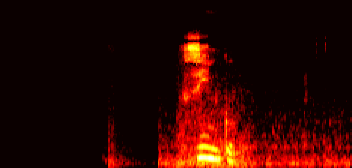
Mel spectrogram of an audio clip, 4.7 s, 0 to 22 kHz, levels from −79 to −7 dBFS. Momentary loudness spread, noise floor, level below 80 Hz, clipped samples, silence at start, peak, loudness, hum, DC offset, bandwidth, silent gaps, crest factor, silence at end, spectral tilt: 22 LU; -65 dBFS; -52 dBFS; under 0.1%; 2.35 s; -4 dBFS; -15 LUFS; none; under 0.1%; 9.8 kHz; none; 20 dB; 1.45 s; -3.5 dB/octave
